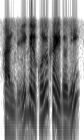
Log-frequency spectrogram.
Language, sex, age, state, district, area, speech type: Dogri, male, 45-60, Jammu and Kashmir, Kathua, urban, conversation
